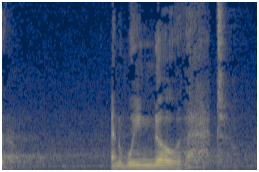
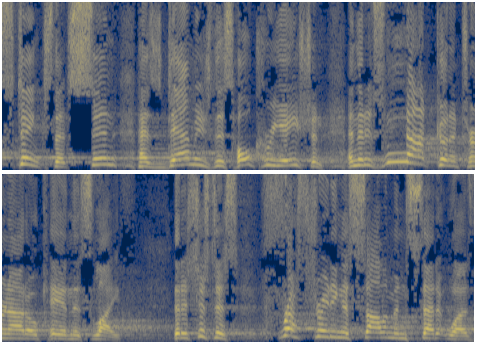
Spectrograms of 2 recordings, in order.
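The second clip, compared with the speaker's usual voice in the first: raised, high-pitched sermon delivery; urgent, emphatic pulpit oratory; impassioned preaching; 9 semitones higher, 4 dB louder than usual. Real, not acted. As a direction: preach it with rising fervour, punching key words.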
